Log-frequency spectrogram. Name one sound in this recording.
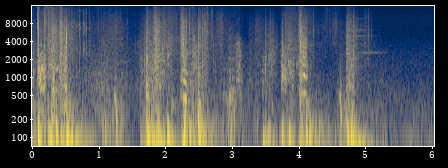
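A hyena snarls and yelps close by.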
